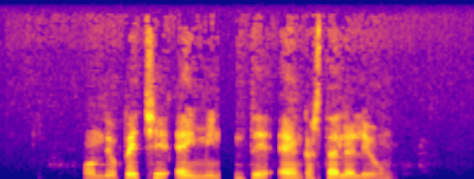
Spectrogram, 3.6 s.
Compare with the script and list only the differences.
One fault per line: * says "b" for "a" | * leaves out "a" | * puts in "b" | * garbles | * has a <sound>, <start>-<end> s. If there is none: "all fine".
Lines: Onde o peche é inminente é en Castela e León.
* has a dropout, 1.6-1.8 s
